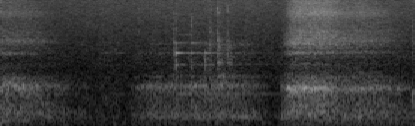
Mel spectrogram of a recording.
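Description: A person breathing in close to the microphone between spoken phrases, with soft breaths and a stronger intake about one and a half seconds in.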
